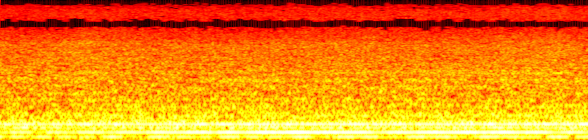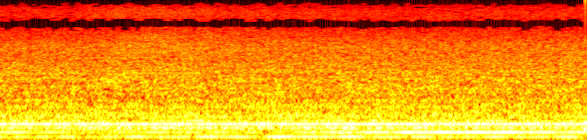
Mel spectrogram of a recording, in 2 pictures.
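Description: Federal hydraulic elevator running upward, its hydraulic pump motor a steady low hum with a few held tones, heard from inside the car.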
